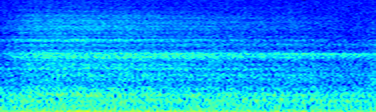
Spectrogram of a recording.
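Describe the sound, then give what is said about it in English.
A deep exhale through the nose during a meditation, a soft, steady airy hiss that holds level for a couple of seconds without a break. “take a deep breath in through the nose. And breathe out.”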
